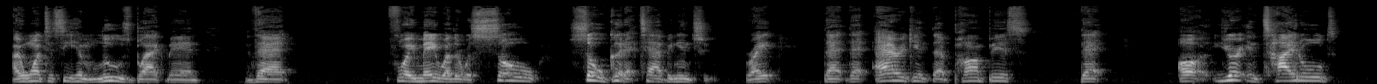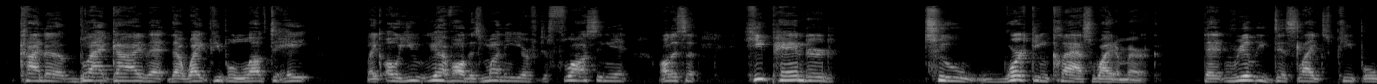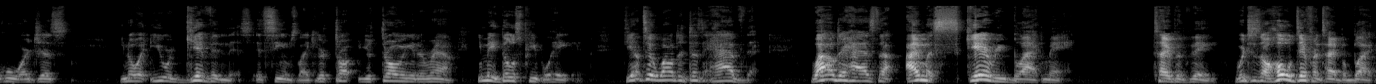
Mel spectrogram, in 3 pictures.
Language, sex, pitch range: English, male, 145-195 Hz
